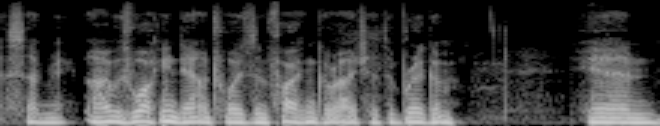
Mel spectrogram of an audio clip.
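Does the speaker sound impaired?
Yes: Parkinson's disease; possible REM sleep signs about ten years earlier, handwriting became illegible; symptoms for several years, diagnosis first suggested on sight by neurologist Dr. Martin Samuels; voice once decent, now fuzzy.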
